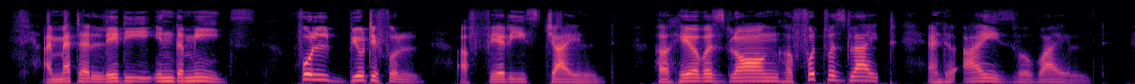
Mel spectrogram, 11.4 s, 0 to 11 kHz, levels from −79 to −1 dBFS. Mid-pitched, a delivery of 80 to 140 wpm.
No: low, 120 Hz; slow, 135 wpm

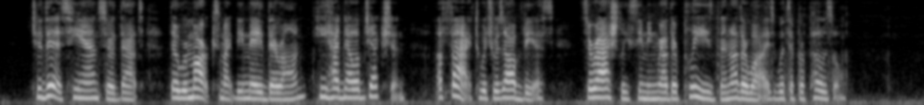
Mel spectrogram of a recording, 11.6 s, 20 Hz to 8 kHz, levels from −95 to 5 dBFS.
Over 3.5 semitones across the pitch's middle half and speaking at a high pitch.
No: average, 3.1 semitones; high, 215 Hz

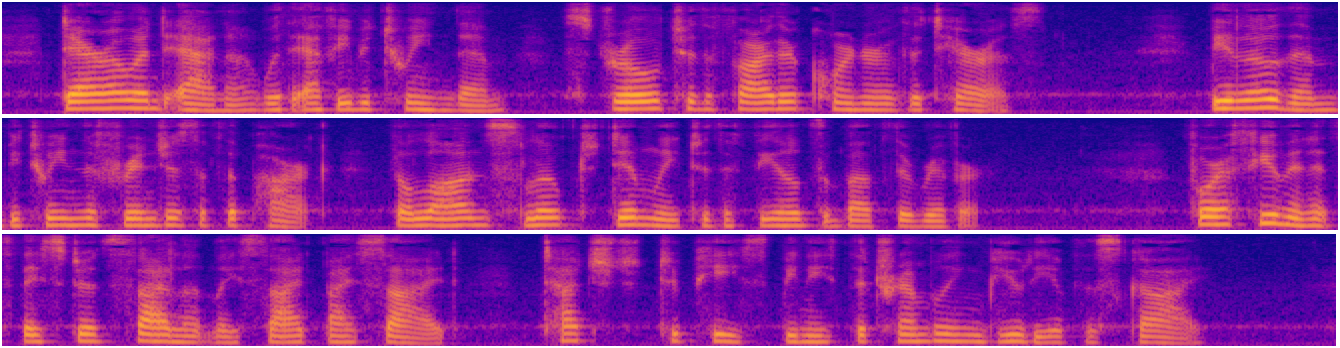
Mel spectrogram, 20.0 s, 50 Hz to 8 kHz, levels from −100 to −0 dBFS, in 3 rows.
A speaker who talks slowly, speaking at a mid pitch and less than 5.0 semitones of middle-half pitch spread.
No: average, 160 wpm; medium, 175 Hz; narrow, 2.4 semitones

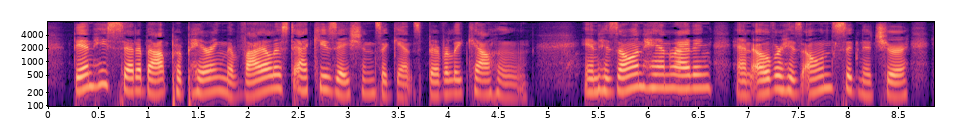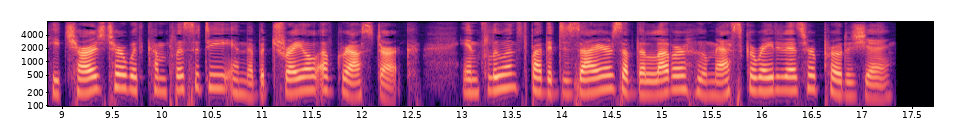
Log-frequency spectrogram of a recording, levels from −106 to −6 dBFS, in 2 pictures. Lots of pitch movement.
No: average, 4.1 semitones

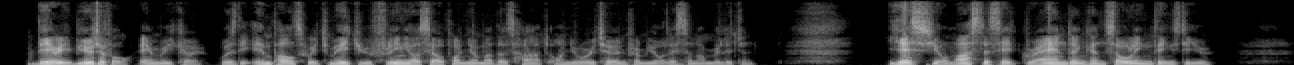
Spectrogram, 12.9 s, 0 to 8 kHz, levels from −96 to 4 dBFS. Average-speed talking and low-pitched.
Yes: average, 155 wpm; low, 110 Hz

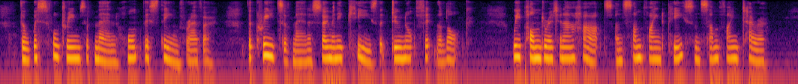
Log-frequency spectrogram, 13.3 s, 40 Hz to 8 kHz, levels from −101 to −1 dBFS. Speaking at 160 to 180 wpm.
Yes: average, 170 wpm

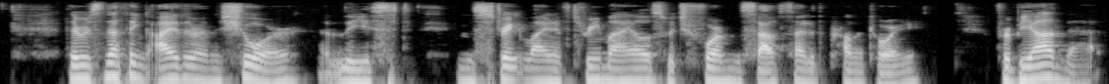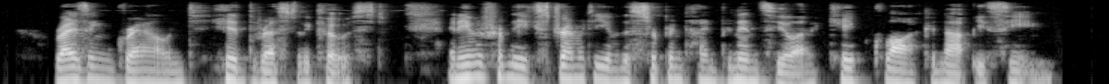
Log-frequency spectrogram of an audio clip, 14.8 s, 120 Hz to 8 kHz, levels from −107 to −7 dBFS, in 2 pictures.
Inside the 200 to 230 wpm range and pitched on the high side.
No: fast, 205 wpm; low, 130 Hz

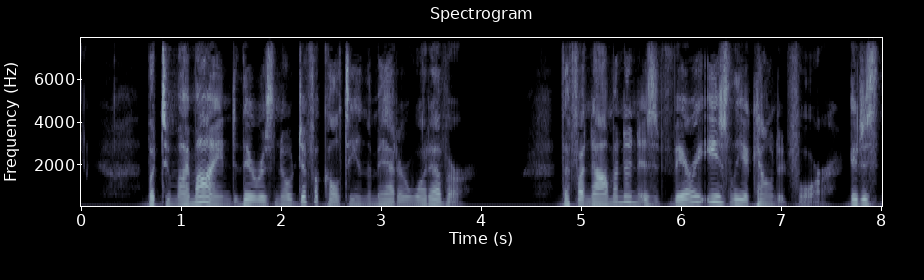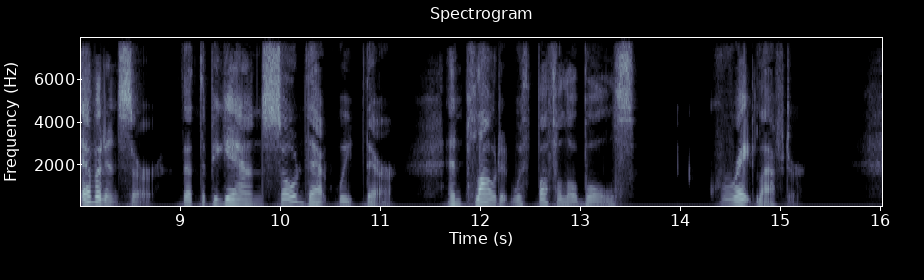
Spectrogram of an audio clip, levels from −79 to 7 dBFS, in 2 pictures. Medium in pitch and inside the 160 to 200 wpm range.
No: medium, 180 Hz; average, 140 wpm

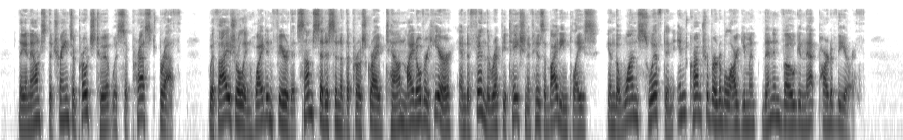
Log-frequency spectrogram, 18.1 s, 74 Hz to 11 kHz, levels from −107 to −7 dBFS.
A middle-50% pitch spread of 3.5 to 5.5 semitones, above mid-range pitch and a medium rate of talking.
No: average, 4.6 semitones; low, 135 Hz; average, 165 wpm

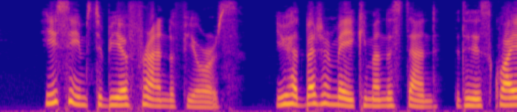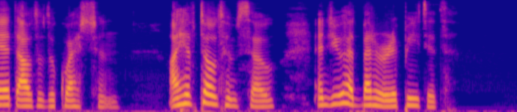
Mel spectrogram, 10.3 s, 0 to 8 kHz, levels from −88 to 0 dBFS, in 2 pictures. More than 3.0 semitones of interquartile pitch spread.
Yes: average, 3.8 semitones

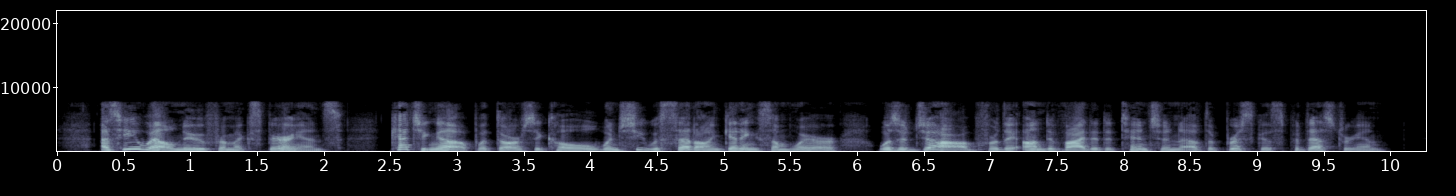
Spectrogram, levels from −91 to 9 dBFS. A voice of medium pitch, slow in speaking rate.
No: medium, 150 Hz; average, 170 wpm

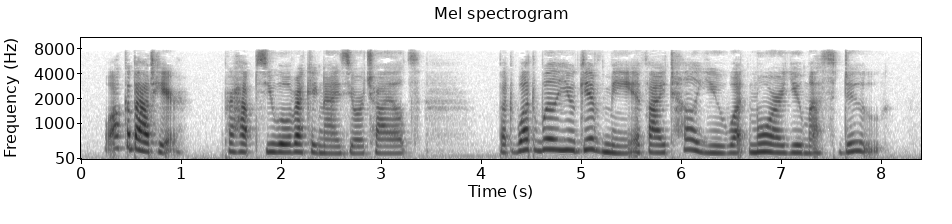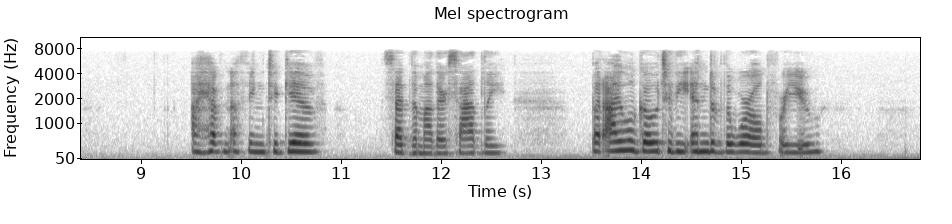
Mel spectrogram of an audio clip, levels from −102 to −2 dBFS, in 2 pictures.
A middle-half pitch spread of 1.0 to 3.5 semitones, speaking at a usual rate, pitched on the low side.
No: average, 2.7 semitones; average, 170 wpm; high, 220 Hz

